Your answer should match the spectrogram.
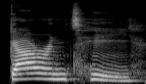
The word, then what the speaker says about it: guarantee: Guarantee. Don't say gw, just g. Ignore the U. Guarantee. It's spelt G-U, but ignore the U.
